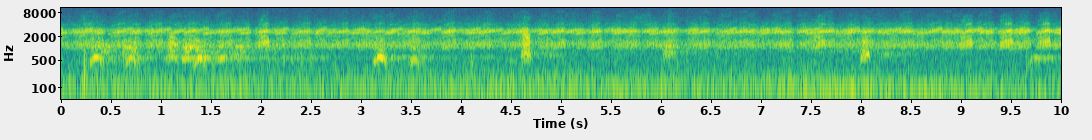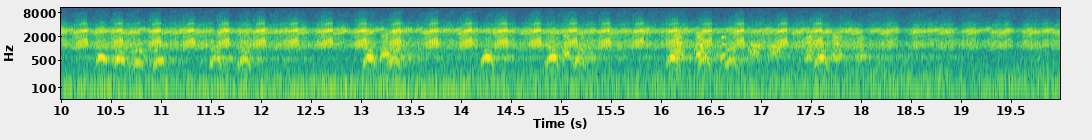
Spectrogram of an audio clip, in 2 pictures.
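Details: Early-summer chorus of frogs in rice paddies at night before rice planting, an unbroken wall of fast pulsed croaks growing denser midway, with scattered lower hooked calls from nearer frogs.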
